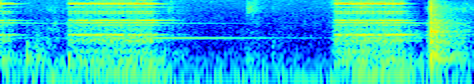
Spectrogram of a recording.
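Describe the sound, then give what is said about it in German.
Telephone in a night watchman's office ringing, two short bursts of a bright bell-like trill separated by a pause, fairly faint against a quiet background. “Das ist das Telefon im Büro des Nachtwächters.”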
